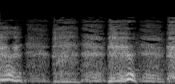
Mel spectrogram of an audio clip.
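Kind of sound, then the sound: vocal imitation, imitated heavy breathing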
